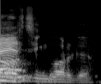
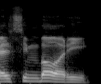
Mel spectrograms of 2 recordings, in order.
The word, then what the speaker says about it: Helsingborg: Amleto No in realtà in realtà si pronuncia elsim Bori El Sori El Sori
